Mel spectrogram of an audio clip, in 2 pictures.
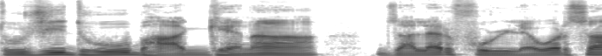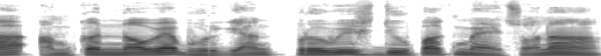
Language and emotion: Goan Konkani, fearful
